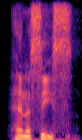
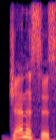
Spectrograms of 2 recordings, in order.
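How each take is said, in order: First: The word begins with an H sound. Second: The word begins with a J sound. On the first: "in Spanish, Genesis is pronounced Hennessy's" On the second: "the actual word that's spelled out is Genesis"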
